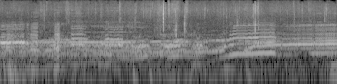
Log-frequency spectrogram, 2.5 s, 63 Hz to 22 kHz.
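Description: Hens clucking on an egg farm with about 150 laying hens. Many loud, overlapping clucks and squawks run continuously without a break.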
